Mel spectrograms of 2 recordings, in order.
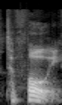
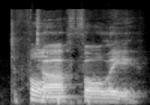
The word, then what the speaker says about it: Toffoli: B, or C, pick which way you think it's spelled. But when you say it out loud, it's Toffoli, right? Toffoli.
